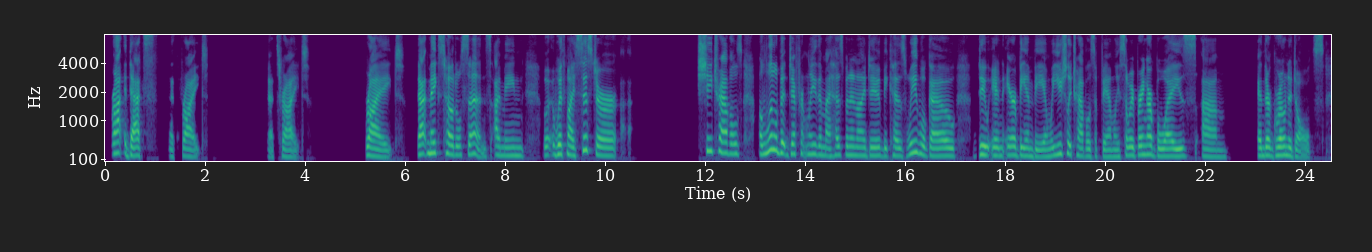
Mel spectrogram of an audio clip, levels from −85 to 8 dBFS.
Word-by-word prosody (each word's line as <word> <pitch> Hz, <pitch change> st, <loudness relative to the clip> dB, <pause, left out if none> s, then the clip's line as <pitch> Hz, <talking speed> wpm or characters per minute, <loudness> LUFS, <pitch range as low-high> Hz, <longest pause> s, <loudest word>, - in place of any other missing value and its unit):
Righ 250 Hz, +2 st, +6 dB
that's 190 Hz, -1 st, +2 dB, 0.3 s
that's 160 Hz, +2 st, -13 dB
right. 170 Hz, -3 st, -3 dB, 1.2 s
That's -, -, -10 dB
right. -, -, -4 dB, 1.1 s
Right. 170 Hz, -6 st, 0 dB, 0.3 s
That 225 Hz, +3 st, +5 dB
makes 245 Hz, 0 st, +3 dB
total 210 Hz, -5 st, +2 dB
sense, 220 Hz, -6 st, 0 dB
I 205 Hz, -1 st, 0 dB
mean, 185 Hz, -2 st, -5 dB, 0.4 s
w 200 Hz, +2 st, -3 dB
with 220 Hz, +1 st, +3 dB
my 205 Hz, -4 st, +4 dB
sister 190 Hz, -, +1 dB
I -, -, -21 dB
I -, -, -22 dB, 1.3 s
She 295 Hz, -1 st, +2 dB
travels 245 Hz, -6 st, +2 dB, 0.3 s
a 220 Hz, -, +1 dB
little 305 Hz, +8 st, +4 dB
bit 240 Hz, -5 st, +2 dB
differently 225 Hz, 0 st, -2 dB
than 205 Hz, -2 st, -4 dB
my 180 Hz, -2 st, -1 dB
husband 200 Hz, +2 st, -3 dB
and 195 Hz, -1 st, -2 dB
I 190 Hz, 0 st, -1 dB
do, 190 Hz, +1 st, -1 dB
because 180 Hz, -1 st, -4 dB
we 245 Hz, +6 st, +1 dB
will 215 Hz, -5 st, -1 dB
go 180 Hz, -1 st, +1 dB, 0.4 s
do 205 Hz, -1 st, +4 dB
an 185 Hz, -1 st, -1 dB
Airbnb, 180 Hz, -5 st, 0 dB
and 165 Hz, +1 st, -3 dB
we 185 Hz, +2 st, -2 dB
usually 220 Hz, +1 st, 0 dB
travel 175 Hz, -3 st, -2 dB
as 170 Hz, -, -5 dB
a 175 Hz, -, -9 dB
family, 160 Hz, 0 st, -5 dB
so 195 Hz, +5 st, -2 dB
we 195 Hz, 0 st, +4 dB
bring 210 Hz, +3 st, +2 dB
our 215 Hz, -1 st, +5 dB
boys, 175 Hz, -1 st, 0 dB
um, 160 Hz, -3 st, -4 dB, 0.6 s
and 185 Hz, +1 st, +1 dB
they're 190 Hz, -1 st, +5 dB
grown 195 Hz, +3 st, +2 dB
adults. 155 Hz, -, -4 dB
190 Hz, 135 wpm, -24 LUFS, 175-215 Hz, 1.3 s, Righ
